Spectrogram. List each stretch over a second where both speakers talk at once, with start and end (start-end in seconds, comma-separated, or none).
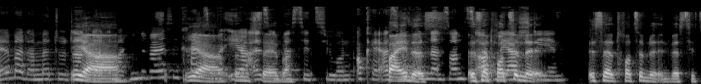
0.7-3.0, 3.9-5.5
